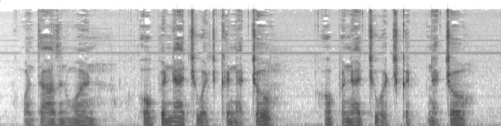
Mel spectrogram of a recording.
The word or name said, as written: sali7 open nacho7wech qe necho7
